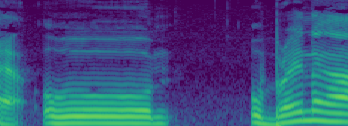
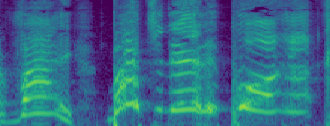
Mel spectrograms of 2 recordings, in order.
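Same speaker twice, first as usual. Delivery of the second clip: high, slow yell from cornerside; shouting; much slower than usual. Retold or imitated. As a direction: yell it like a wife cheering a fight.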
